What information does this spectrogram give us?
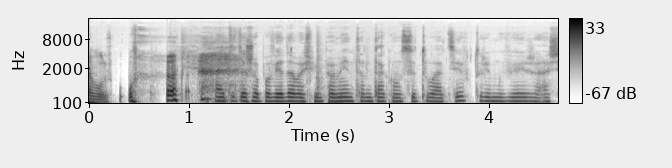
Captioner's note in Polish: śmiech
